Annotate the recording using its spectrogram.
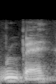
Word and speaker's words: Roope: Roope Hintz played, and apparently I've been pronouncing it wrong because I've been pronouncing it Roope,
